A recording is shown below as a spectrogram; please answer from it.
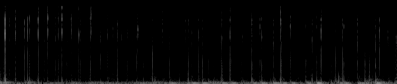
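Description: A candle in a textured glass jar is tapped quickly and continuously with fingernails. The result is a dense stream of short, bright, clicky taps with very little ring, over a steady low hum.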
